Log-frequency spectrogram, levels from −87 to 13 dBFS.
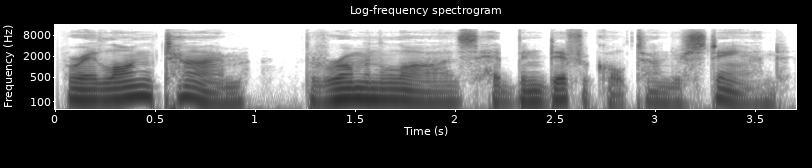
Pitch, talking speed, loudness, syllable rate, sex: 100 Hz, 195 wpm, -16 LUFS, 5.0 syllables/s, male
